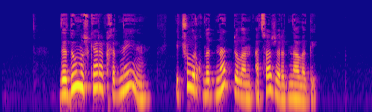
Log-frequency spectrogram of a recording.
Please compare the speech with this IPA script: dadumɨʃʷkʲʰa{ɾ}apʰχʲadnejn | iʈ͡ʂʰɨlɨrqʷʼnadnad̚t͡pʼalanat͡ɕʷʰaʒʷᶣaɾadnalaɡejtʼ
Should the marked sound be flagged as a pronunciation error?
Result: no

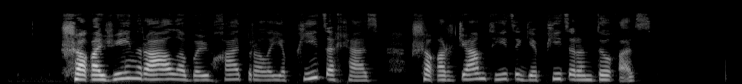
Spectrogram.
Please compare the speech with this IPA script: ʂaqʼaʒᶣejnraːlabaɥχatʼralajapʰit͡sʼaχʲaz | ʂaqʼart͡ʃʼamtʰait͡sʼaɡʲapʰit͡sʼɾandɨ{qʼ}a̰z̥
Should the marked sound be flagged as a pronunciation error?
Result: no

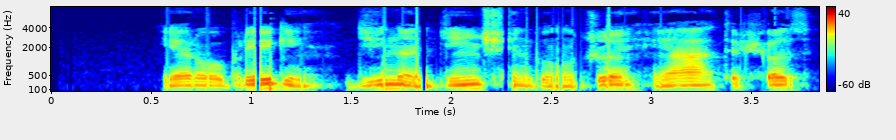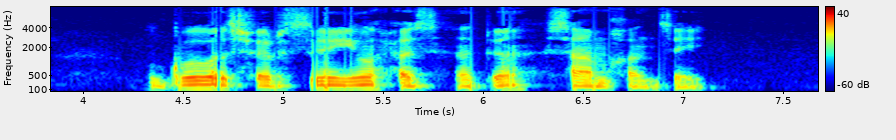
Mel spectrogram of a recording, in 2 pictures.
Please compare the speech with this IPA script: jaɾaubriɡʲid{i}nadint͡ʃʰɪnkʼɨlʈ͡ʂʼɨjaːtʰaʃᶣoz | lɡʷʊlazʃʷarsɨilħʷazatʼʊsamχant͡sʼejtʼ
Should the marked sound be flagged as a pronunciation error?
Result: no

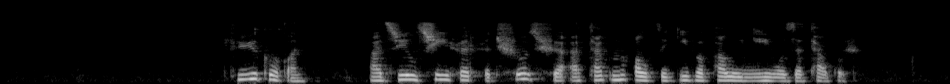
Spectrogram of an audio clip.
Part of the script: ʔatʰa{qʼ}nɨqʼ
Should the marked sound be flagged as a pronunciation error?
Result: yes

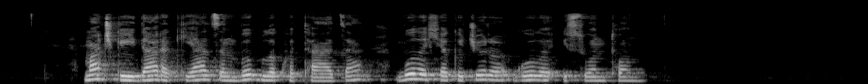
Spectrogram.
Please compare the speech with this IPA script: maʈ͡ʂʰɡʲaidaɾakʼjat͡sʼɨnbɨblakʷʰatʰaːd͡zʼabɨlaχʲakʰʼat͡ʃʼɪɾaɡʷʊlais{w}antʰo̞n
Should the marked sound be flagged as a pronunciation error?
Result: no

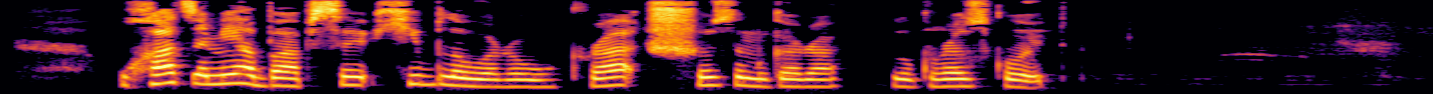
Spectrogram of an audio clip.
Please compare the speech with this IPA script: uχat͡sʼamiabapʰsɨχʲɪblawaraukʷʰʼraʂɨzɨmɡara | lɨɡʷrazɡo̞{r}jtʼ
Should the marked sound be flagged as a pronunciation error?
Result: yes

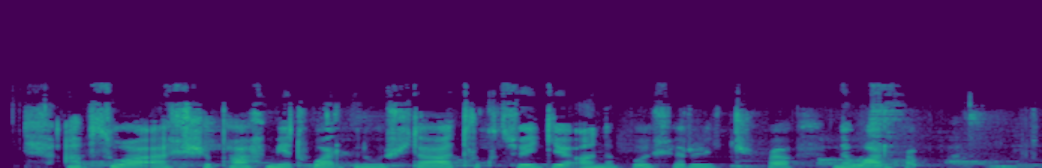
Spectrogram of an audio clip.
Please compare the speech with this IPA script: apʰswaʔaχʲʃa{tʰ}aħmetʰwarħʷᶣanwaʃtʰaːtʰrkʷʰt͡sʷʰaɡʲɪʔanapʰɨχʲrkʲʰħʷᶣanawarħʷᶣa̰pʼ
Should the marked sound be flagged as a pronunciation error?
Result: yes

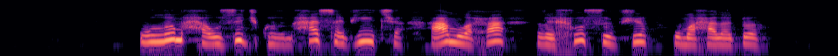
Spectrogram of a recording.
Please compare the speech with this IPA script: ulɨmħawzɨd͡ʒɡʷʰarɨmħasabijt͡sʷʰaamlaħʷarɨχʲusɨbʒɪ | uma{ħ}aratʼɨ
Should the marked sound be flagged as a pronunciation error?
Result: no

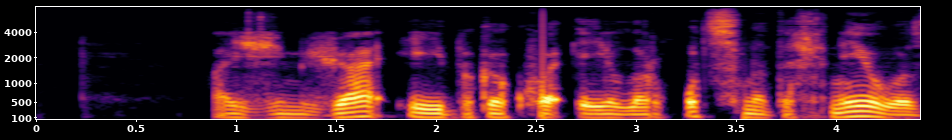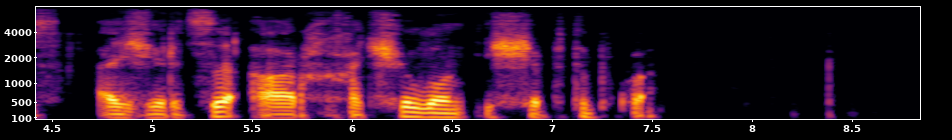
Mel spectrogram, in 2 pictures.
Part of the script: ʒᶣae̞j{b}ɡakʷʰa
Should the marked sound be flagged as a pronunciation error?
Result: no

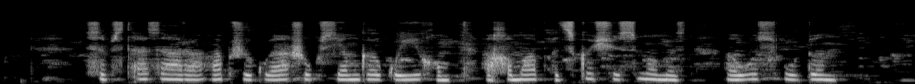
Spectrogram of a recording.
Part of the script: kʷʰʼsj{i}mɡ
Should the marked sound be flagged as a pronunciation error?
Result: yes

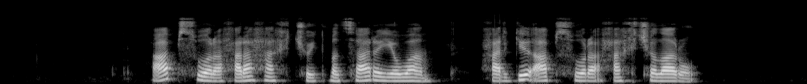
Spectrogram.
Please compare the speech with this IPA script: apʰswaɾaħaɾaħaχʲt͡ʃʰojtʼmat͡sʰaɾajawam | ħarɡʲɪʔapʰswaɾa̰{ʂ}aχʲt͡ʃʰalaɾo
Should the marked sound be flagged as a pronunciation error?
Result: yes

